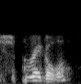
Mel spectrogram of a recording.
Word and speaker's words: Sprigle: His name is Ray Sprigle, Sprigle. Most people haven't heard of him, especially today. It rhymes with wiggle.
